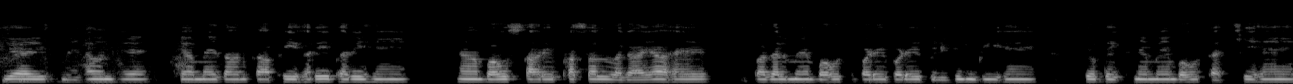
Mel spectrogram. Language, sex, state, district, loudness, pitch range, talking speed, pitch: Hindi, male, Bihar, Lakhisarai, -31 LUFS, 115-120 Hz, 130 wpm, 120 Hz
